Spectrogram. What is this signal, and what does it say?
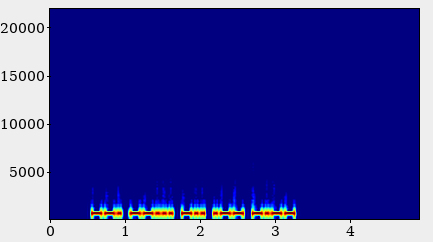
Morse code, heard as a keyed tone, about 28 wpm, 700 Hz. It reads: G7DWY
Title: DXCC-100 Call Signs - 5 Characters - 28wpm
